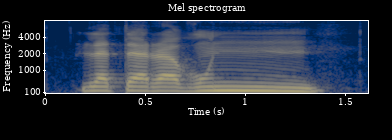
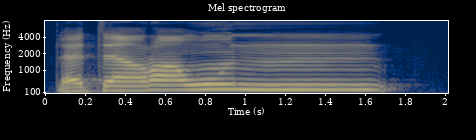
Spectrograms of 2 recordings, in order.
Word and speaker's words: لترون: لترون has noon مشدد, yes? If you stop here, how do you say this? – لترون أحسنت لترون With two counts, gunna. – Yes. – Yeah, with a gunna, two counts.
